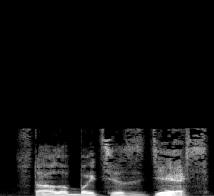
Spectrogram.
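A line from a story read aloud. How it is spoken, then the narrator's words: Hoarse voice. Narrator (Russian): хрипотца в его голосе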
